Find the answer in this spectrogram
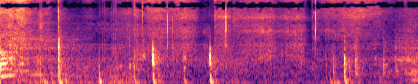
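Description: Light, scattered clicks and knocks of a football helmet and its facemask being handled while a visor is readied to fit.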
